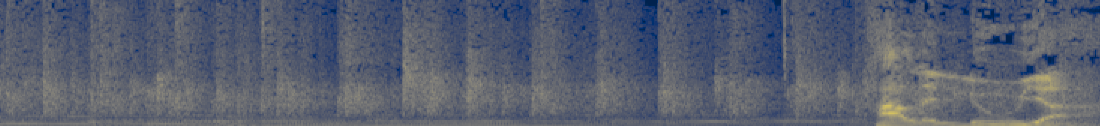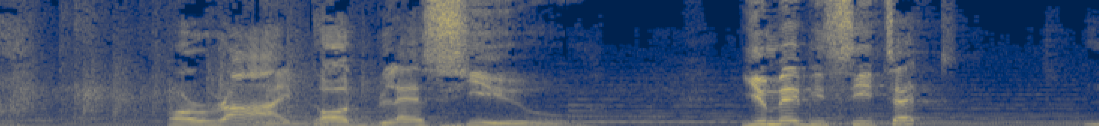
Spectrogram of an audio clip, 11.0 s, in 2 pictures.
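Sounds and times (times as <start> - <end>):
audience hand clapping: 0.0 - 7.6
speech: 4.4 - 5.6, 6.3 - 8.4, 9.2 - 10.3.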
